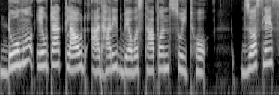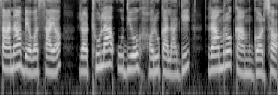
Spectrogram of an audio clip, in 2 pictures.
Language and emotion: Nepali, neutral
